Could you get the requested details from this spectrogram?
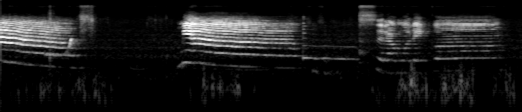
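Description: A parrot gives three long, drawn-out calls, each a rich nasal tone that slides and falls, somewhat meow-like, over low indoor rumble and thumps.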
